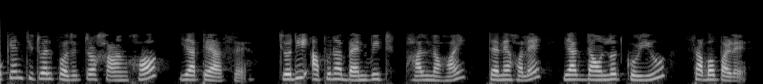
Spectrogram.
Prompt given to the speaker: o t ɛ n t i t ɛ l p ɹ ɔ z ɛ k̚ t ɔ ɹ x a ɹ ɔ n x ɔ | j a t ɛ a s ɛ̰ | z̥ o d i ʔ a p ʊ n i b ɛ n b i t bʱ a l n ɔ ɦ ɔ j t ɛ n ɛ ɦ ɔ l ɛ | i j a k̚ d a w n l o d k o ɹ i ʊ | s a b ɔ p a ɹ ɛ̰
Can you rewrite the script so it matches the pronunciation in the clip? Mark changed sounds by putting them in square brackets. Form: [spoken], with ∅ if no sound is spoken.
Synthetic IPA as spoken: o [k] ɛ n t i t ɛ l p ɹ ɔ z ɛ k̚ t ɔ ɹ x a ɹ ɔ [ŋ] x ɔ | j a t ɛ a s ɛ̰ | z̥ o d i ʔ a p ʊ n [a] b ɛ n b i t bʱ a l n ɔ ɦ ɔ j t ɛ n ɛ ɦ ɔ l ɛ | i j a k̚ d a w n l o d k o ɹ i ʊ | s a b ɔ p a ɹ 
